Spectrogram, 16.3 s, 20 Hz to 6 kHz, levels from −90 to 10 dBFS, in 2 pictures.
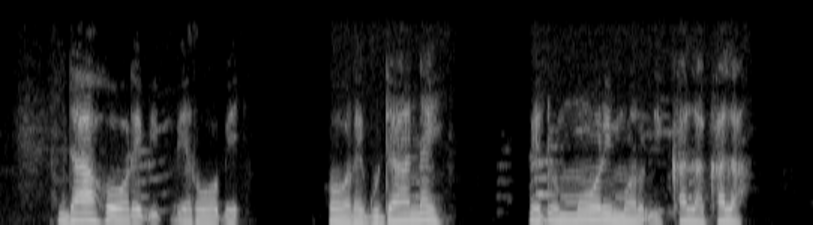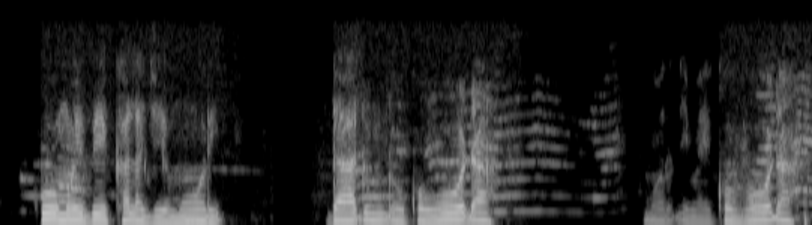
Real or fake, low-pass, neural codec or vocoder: real; 5.4 kHz; none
